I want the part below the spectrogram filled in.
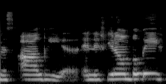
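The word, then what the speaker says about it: Aaliyah: saying it like that Aliyah that's how you say her name because in an interview she said it's pronounced like um Muhammad Ali so you know how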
